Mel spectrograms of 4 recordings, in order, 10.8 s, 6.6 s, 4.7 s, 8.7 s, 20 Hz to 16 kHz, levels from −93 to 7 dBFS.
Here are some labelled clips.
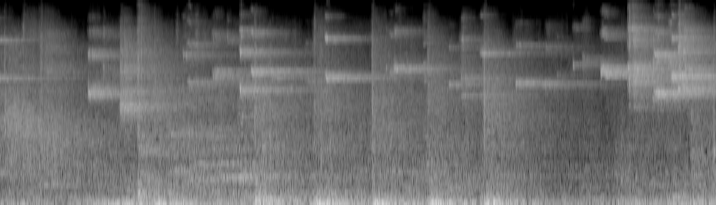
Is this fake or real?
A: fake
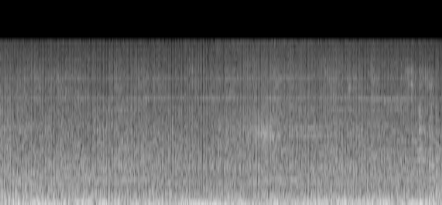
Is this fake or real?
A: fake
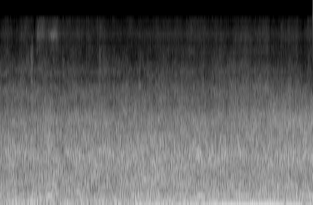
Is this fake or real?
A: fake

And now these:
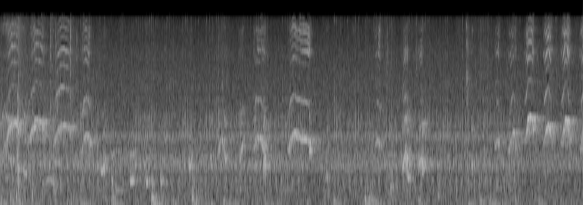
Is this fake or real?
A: fake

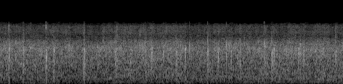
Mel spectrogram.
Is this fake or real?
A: fake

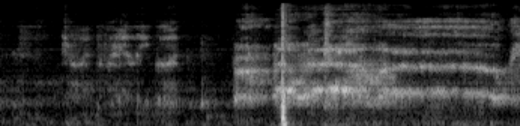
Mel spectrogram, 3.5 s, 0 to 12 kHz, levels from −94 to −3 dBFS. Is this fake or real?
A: fake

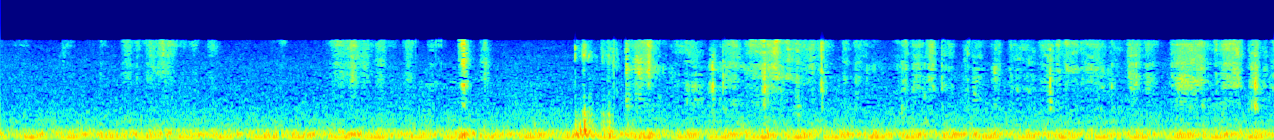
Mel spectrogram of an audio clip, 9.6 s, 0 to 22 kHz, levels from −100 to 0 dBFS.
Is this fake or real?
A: real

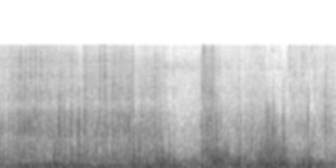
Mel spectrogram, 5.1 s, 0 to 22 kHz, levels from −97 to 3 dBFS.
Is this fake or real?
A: fake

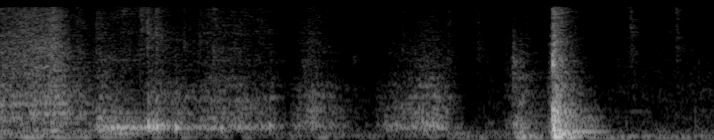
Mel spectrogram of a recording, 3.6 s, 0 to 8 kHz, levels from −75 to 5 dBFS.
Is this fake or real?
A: real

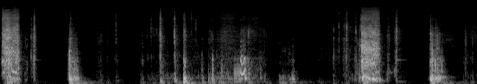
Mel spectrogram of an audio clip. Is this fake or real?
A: real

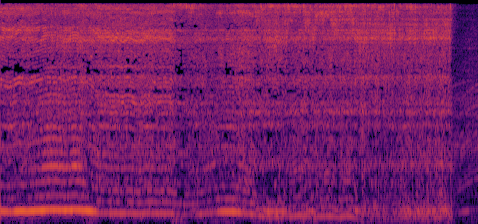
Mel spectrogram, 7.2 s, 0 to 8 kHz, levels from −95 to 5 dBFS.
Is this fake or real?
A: real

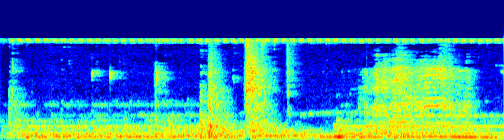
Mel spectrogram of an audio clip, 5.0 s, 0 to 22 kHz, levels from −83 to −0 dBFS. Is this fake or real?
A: real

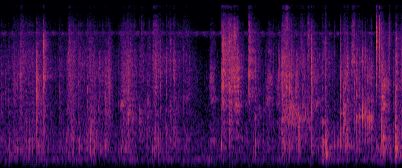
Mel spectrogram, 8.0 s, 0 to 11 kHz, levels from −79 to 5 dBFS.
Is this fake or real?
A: real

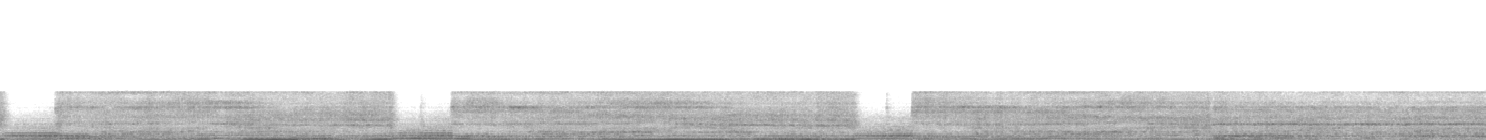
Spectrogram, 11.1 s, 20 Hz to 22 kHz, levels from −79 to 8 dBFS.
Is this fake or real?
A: fake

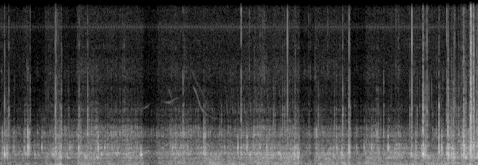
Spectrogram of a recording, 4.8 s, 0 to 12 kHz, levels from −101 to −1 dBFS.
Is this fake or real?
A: real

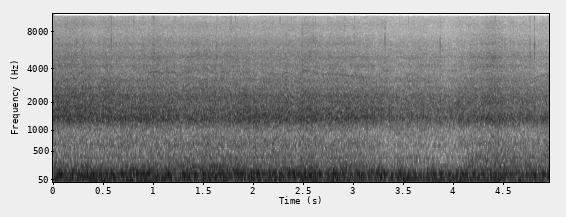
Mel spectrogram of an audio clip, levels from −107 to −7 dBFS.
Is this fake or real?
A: real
